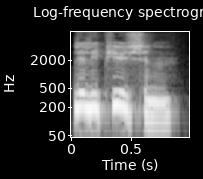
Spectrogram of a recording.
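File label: "lilliputian", British English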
